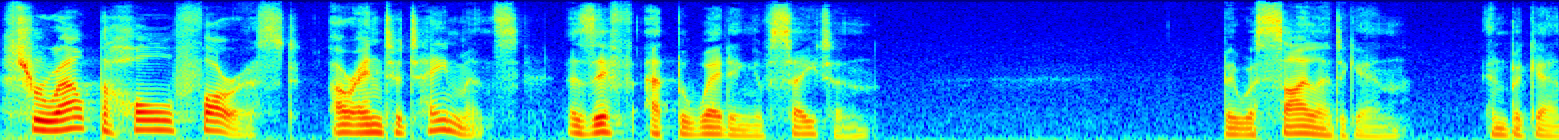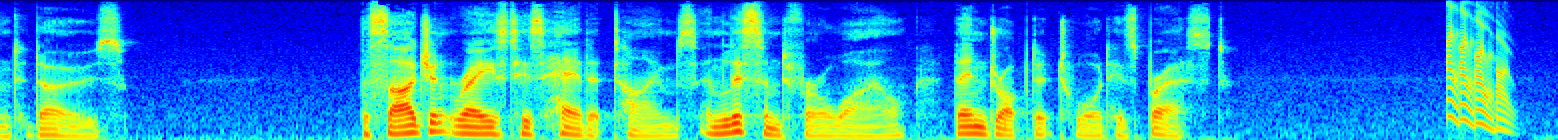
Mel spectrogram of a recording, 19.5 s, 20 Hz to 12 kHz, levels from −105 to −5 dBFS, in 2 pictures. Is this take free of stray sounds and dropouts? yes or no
no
